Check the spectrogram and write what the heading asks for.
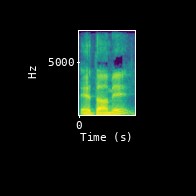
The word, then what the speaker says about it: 에담: 수꽃을 떠나 광야 에담에 진을 치고 어디에 진을 쳤다고요? 발음을 잘하셔야 됩니다. 예담은 제 아들이고요. 여긴 에담입니다. 에담.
